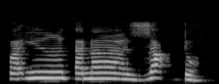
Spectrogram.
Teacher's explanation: Cara membacanya tadi disamarkan atau disengaukan. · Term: ikhfa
